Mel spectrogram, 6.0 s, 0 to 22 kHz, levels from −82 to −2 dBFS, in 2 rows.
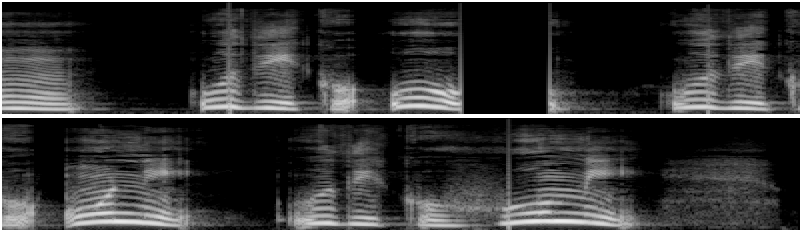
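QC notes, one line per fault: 0.86 s, 2.66 s and 4.90 s: block of digital silence. The speech drops to silence for about 5.8 ms, 1.4 ms and 2.9 ms, then returns. The signal jumps to silence and back with no fade. These holes are too short to hear as gaps and come across as ticks. The 5.8 ms and 2.9 ms lengths fit 256-sample and 128-sample buffers, which suggests the output buffer was not filled in time.
1.73–2.06 s: rebuffering stall. Playback halts for about 335 ms, then the speech resumes exactly where it left off. No audio is lost, but the pause adds that much time to the clip. This is what happens when the player runs out of downloaded audio and waits for more to arrive. The hard stop and restart make this pause sound abrupt rather than like a natural break in the speech.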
